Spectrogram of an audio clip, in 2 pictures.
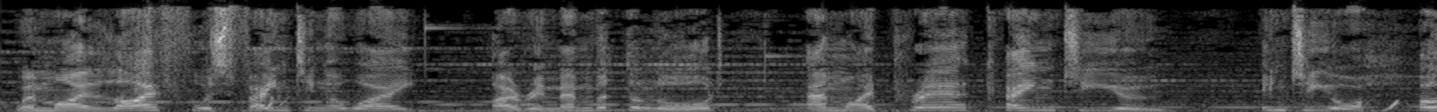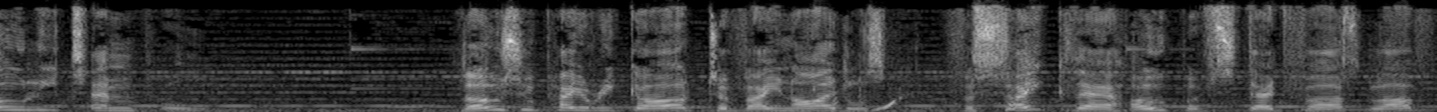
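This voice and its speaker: Man acting an anguished prophet, very high-pitched voice. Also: slow pace. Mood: anguished, prayerful. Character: Jonah, anguished male Hebrew prophet praying in distress. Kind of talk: dramatized scripture reading. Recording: music under the voice.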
